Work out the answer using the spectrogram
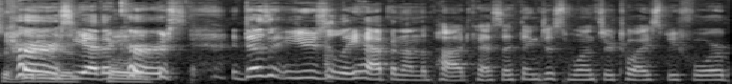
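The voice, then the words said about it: Congested, slightly strange-sounding voice. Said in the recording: “my weird voice. I'm getting over a cold. ... I sound weird.”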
